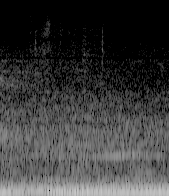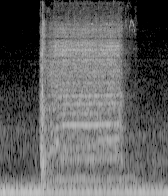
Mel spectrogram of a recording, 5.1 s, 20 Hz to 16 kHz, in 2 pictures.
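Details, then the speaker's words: 1972 Datsun 240Z L24 engine cranked on a lawnmower battery with spark plugs removed: fast, even starter whirr that never fires; no spark found, crank no start. "No spark. Okay. I was concerned at first that it was spinning so fast, but I just pulled all the spark plugs out, so obviously."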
